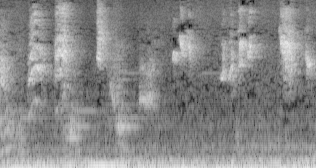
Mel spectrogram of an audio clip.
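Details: Long-tailed shrike voicing borrowed calls of other birds, used as a lure; spaced harsh squawks and short downslurred whistles, rough and nasal, against a faint steady hum.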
